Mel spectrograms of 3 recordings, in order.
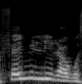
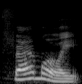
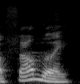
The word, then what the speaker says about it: family: 우리 패밀리잖아요. 저도 사실은 최근까지도 패밀리라고 생각을 했었습니다. 근데 family 이렇게 되고요. 어를 없애 버려 가지고 심지어 family 이렇게 되거든요.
